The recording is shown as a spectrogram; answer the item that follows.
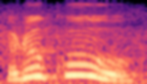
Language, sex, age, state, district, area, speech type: Maithili, female, 45-60, Bihar, Madhubani, rural, read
